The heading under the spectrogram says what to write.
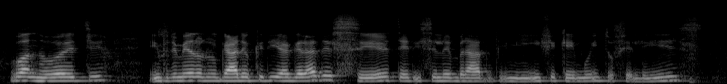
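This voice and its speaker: Fairly low in pitch for a woman, her voice comes with a dark, mellow tone, monotone, flat intonation and a fairly slow pace, with audible room echo. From Brazil, São Paulo state (Mairinque since age 10). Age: 60s. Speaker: retired teacher and educator. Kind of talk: interview.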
